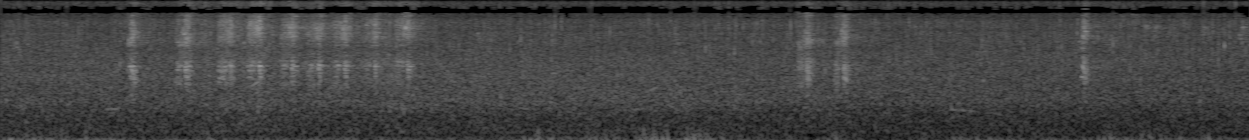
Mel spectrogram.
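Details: Rapid run of about seven harsh chattering notes from an Oriental magpie near water in hot weather, followed by a short pair and a single note, over low rumbling ambient noise.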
